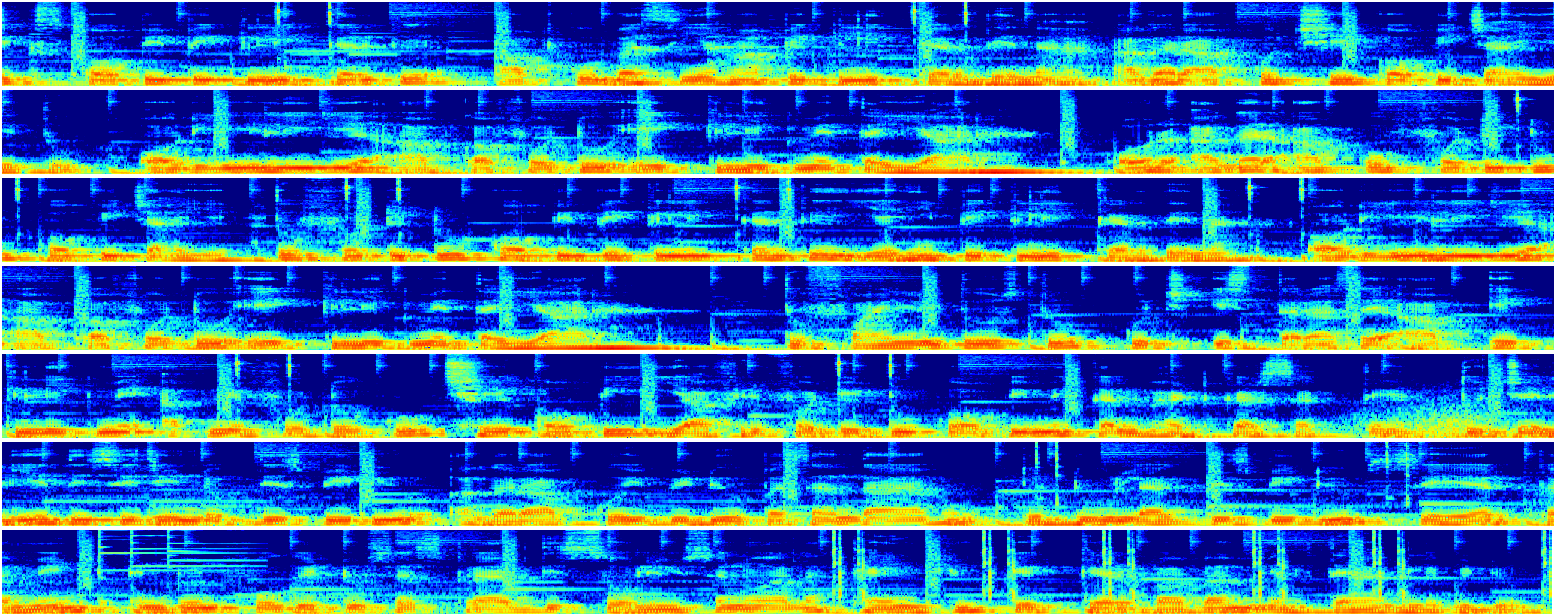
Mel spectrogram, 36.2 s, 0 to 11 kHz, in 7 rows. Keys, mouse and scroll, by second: 8.8 typing, 9.9 click, 16.8 typing, 21.1 click, 21.1 typing, 21.2 click.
